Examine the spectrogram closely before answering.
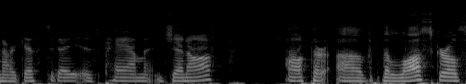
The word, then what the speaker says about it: Jenoff: and Caroline and our guest today is Pam jennife author of the Lost Girls of Paris and am i pronouncing your name correctly yeah okay great so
